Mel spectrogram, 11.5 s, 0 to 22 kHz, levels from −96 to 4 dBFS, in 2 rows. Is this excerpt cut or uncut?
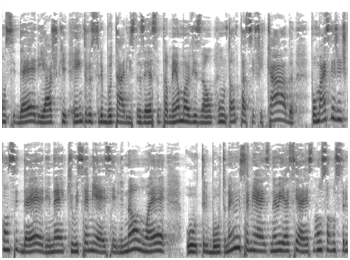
uncut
